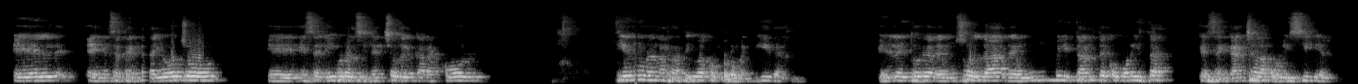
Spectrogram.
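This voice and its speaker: A dark, mellow tone delivers fairly slow, monotone speech with flat intonation and audible room echo. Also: man, high pitch for a man. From Dominican Republic. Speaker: short story writer; conference speaker. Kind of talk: talk; lecture. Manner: halting. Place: hall.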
